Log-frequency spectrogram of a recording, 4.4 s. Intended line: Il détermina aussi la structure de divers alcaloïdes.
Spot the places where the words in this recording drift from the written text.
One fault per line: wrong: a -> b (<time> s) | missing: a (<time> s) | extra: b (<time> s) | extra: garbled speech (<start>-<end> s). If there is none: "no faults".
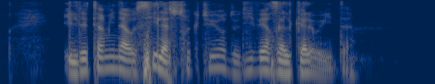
no faults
